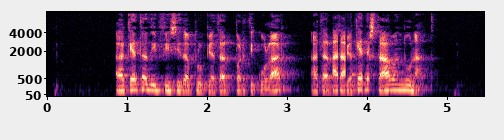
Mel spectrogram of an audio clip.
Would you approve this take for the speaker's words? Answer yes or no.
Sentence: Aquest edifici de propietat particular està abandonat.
no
